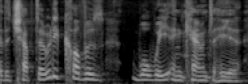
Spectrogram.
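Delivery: ordinary delivery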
